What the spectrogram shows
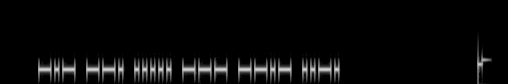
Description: Morse code, heard as a keyed tone, about 30 wpm, 700 Hz. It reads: KG5OQF
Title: USA Call Signs - 6 Characters - 2x Character Spacing - 30wpm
